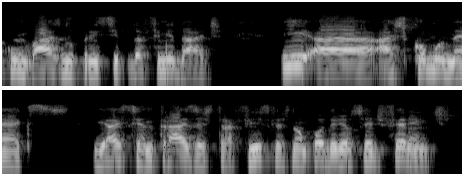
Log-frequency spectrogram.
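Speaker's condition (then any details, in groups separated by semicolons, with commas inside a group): No condition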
